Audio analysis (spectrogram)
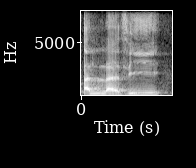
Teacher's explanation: zi kasrah diikuti ya sukun, dibaca panjang satu alif atau dua harokat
